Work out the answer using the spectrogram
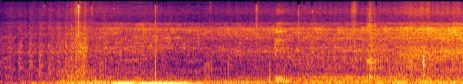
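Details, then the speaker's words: Renault Master diesel starting and idling with an uneven low knock and rattle. The pump has already been replaced; the owner suspects a pulley or air in the system, and running with the belt off didn't help. Cause unknown. "Então galera esse ali é o barulho ali não sei o que que é já foi trocada a bomba"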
